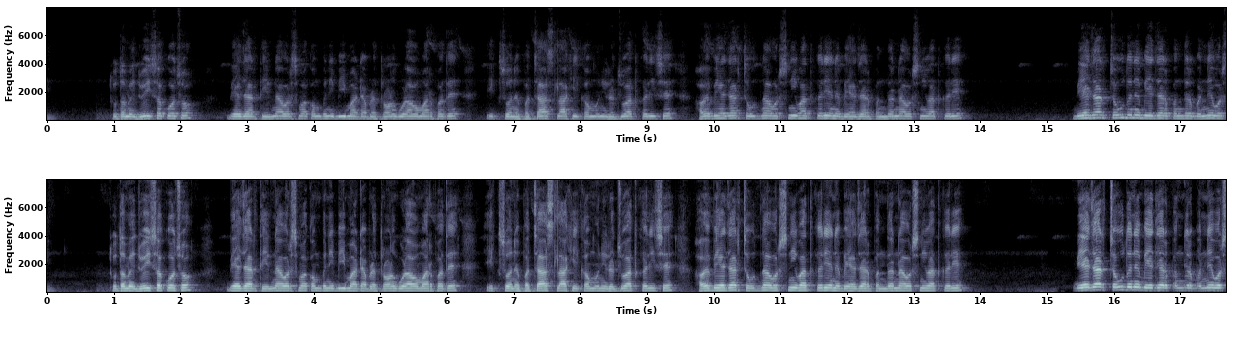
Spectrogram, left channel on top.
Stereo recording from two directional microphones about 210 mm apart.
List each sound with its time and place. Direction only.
0.9 s a man's voice: 40° right (ahead or behind)
15.4 s a man's voice: 40° right (ahead or behind)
